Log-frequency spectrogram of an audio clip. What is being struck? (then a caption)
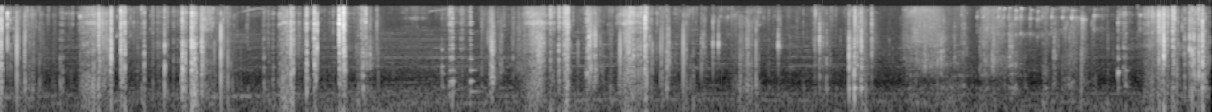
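Chalk disc scraped with a steel blade. A solid round chalk disc held in the fingers has its edge scraped with a steel utility knife blade, and chalk chips fall into a bowl. Dry, bright scraping strokes come in rapid, uneven bursts with crumbly crackles between them. Each stroke stops almost at once, with no ringing.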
